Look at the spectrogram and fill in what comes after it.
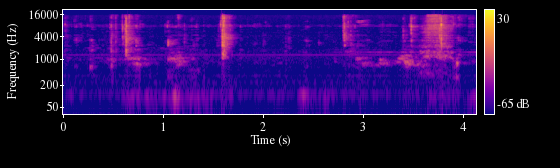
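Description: Faint, close-up chewing of crispy fried pork belly crackling (lechon kawali): a few sharp crunches about a second apart, then a denser run of crackles near the end.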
